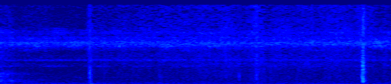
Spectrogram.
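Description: A book's pages rustle as a man leafs through it.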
